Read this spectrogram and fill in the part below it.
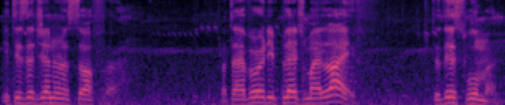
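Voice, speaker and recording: An actor playing a grim, vengeful warrior in a game cutscene, blunt and terse. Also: male voice, medium pitch, moderate pace, fairly bright tone, a little hiss or hum, natural voice. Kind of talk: video game cutscene acting.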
